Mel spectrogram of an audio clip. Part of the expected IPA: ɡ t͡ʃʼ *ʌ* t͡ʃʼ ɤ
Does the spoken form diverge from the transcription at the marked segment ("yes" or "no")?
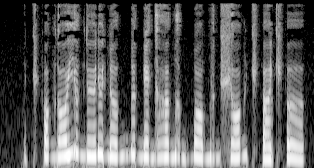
no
